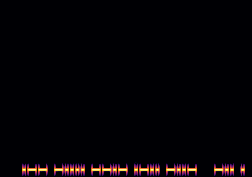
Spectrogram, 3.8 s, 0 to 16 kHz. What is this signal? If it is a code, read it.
Morse code, heard as a keyed tone, about 32 wpm, 700 Hz. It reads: W6QLX DE
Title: USA Callsign DE Callsign - 5 Characters - 30wpm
